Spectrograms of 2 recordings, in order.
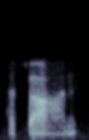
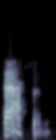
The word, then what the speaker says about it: Passan: people whose names are spelled differently than they're pronounced because i look like jeff hassan but i'm actually jeff hasson hassan yeah i'm actually and he's got he's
